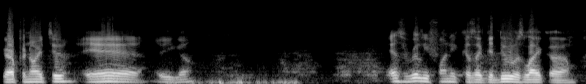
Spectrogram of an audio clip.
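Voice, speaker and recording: A laid-back, slangy man with a dark, medium-pitched voice chats casually with viewers at normal speed and fairly even intonation. He's livestreaming on a handheld phone outdoors in a park at night, in cold drizzle. The sound is slightly dull and lo-fi.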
